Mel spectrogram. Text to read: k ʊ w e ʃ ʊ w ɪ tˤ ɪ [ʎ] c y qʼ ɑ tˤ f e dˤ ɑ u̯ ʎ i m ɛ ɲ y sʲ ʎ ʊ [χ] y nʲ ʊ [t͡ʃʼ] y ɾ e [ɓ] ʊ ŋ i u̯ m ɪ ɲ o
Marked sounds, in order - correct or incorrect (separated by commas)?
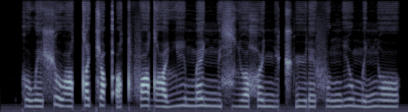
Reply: incorrect, correct, correct, incorrect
